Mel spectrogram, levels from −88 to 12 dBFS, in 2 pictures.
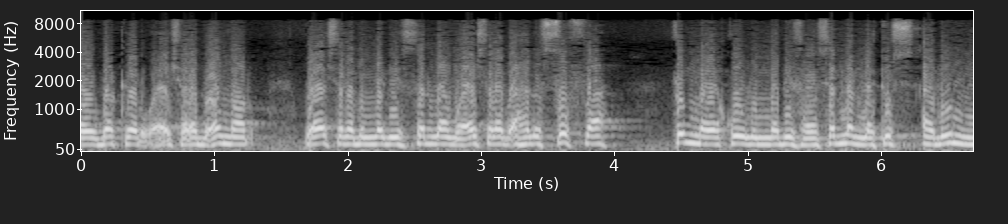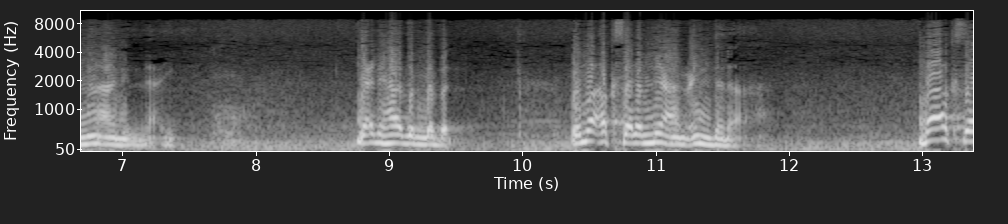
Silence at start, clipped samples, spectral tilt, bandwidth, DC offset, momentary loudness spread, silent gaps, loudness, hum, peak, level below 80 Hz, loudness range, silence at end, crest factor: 0 s; 0.3%; -7.5 dB/octave; 9.2 kHz; under 0.1%; 18 LU; none; -7 LUFS; none; 0 dBFS; -30 dBFS; 4 LU; 0 s; 6 dB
